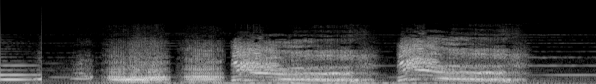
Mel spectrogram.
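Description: Dinosaur sound effect for an Ankylosaurus: a string of about five growling roars, their pitch wavering and falling, stopping about a second before the end. Half a second in, a held horn-like honk, the Parasaurolophus call, cuts off.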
